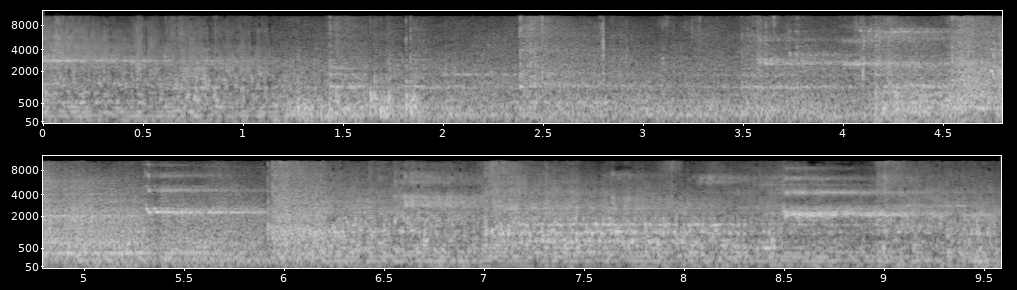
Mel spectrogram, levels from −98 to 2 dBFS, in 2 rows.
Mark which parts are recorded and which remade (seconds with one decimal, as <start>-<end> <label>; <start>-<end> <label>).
0.0-1.2 remade; 1.2-6.2 recorded; 6.2-9.6 remade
